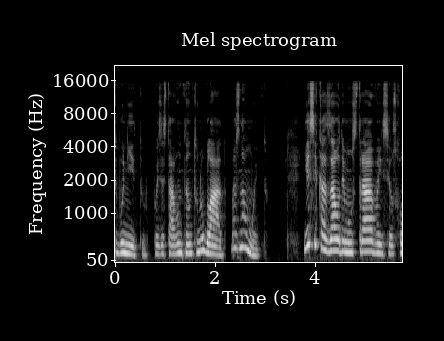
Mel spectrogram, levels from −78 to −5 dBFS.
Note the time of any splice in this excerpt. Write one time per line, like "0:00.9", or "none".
0:02.2

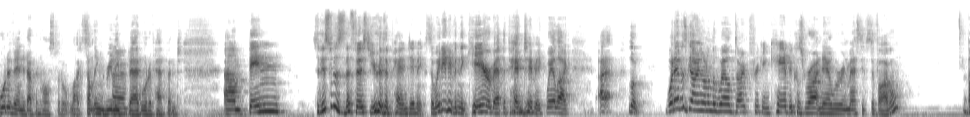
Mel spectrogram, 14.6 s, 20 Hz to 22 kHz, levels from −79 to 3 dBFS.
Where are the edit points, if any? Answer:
none

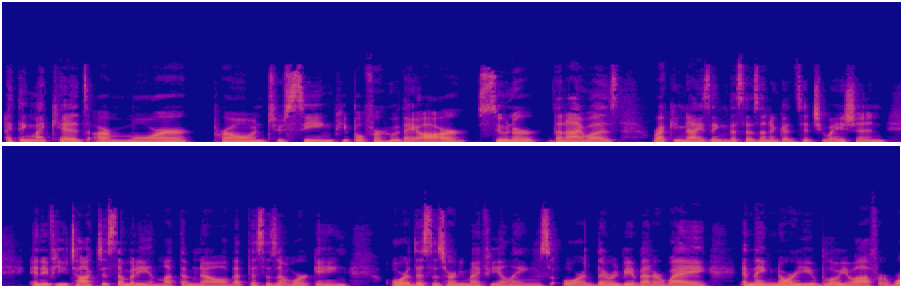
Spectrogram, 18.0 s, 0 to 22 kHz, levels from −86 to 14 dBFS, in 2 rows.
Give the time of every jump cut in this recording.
none

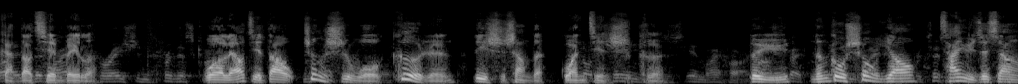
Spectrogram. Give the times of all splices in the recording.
0:03.0
0:07.5

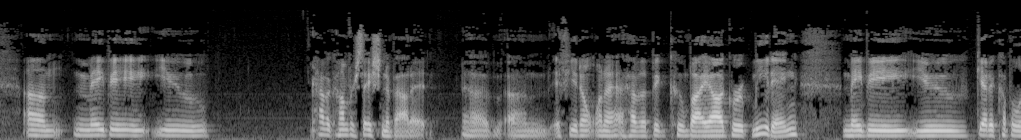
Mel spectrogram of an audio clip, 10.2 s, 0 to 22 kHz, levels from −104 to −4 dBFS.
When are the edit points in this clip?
0:08.4

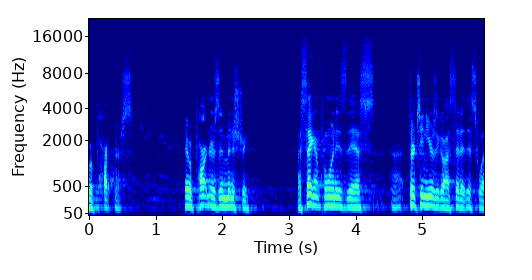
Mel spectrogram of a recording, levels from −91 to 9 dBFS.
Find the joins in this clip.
0:03.0

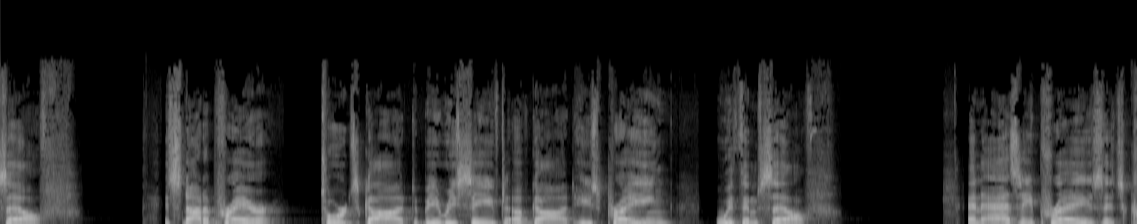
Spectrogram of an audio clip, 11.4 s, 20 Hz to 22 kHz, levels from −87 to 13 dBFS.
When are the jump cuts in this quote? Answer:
none

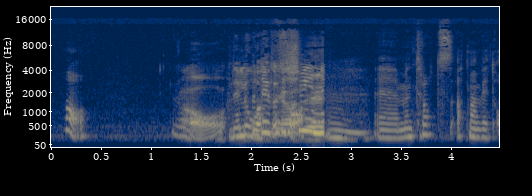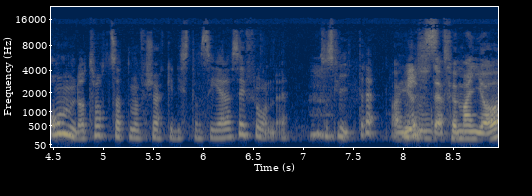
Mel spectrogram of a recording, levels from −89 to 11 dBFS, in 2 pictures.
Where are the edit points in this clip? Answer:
0:02.7
0:07.9

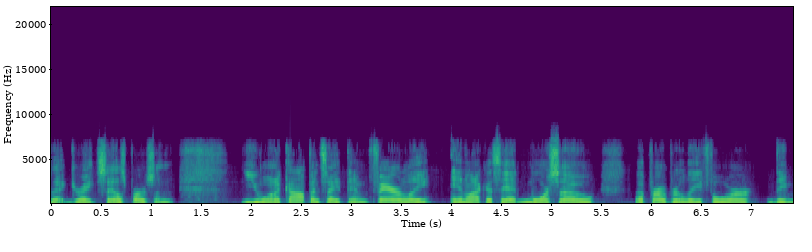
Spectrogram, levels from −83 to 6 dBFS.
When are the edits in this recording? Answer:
none

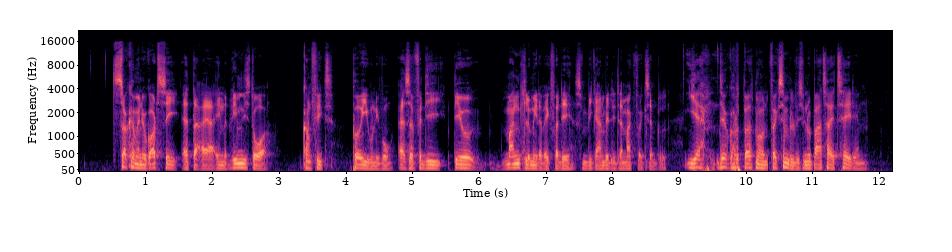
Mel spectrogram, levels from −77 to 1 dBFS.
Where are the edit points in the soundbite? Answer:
0:09.0
0:10.3

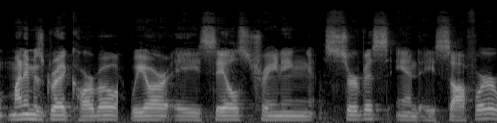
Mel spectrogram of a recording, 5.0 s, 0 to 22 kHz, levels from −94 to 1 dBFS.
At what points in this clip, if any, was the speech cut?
0:01.2
0:03.2

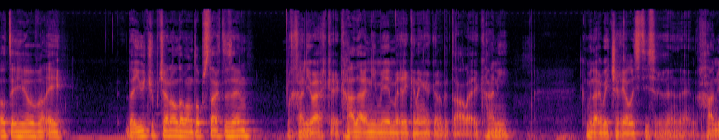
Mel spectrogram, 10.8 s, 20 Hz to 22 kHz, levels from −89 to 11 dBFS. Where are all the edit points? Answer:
none

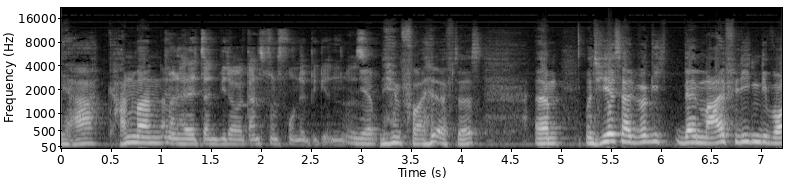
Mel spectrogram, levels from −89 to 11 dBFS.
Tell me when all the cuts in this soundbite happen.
0:01.0
0:03.2

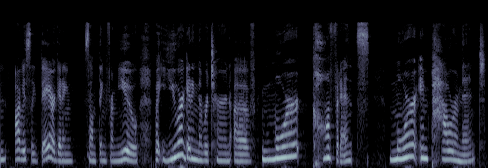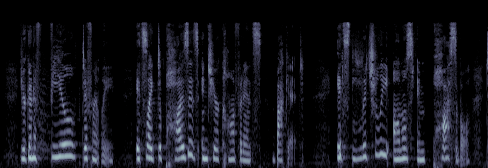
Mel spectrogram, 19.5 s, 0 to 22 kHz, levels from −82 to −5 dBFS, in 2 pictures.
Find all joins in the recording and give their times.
none

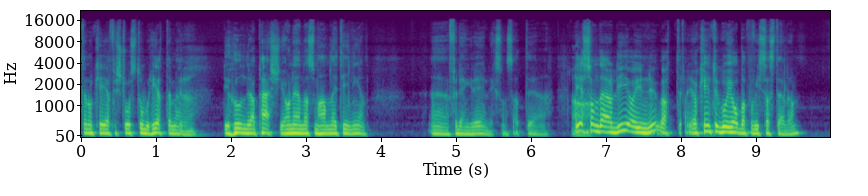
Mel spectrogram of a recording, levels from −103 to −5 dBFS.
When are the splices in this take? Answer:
0:08.0

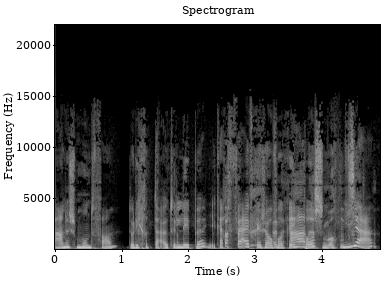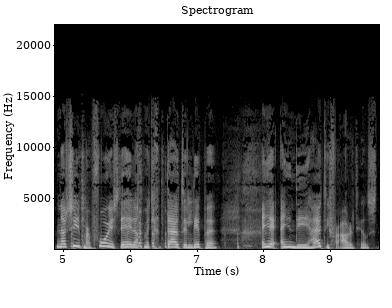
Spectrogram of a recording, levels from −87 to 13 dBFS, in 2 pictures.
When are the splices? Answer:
none

